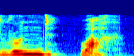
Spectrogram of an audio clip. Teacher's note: So even though there is an R preceding, the N does not change into a retroflex N, because it is followed by a dental dh, and so it just remains a dental N in front of the dental dh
